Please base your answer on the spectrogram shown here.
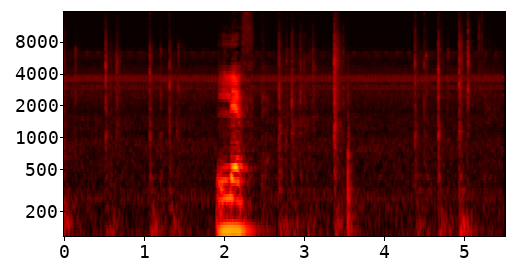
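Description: Keys on a computer keyboard give sparse, quiet taps in a calm room, with one short louder burst in the middle.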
